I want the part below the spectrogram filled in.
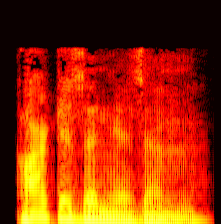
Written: partisanism

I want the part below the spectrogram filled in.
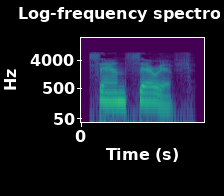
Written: sans serif

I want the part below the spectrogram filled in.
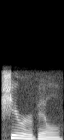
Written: Schererville

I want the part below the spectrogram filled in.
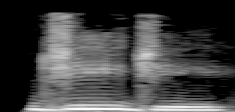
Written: geegee

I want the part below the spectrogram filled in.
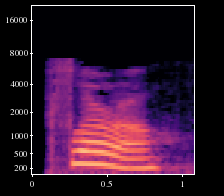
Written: fluoro

